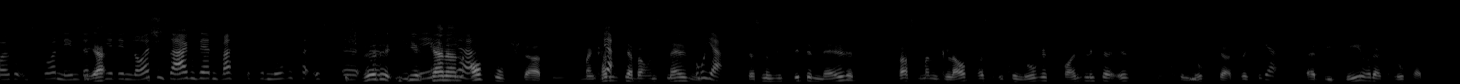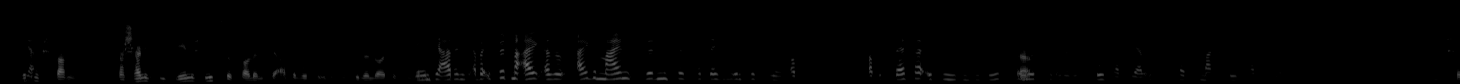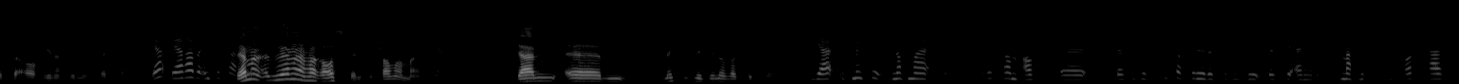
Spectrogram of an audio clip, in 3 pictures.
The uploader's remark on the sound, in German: Die mit den Bidets & der schlechten Tonqualität! Es ist quasi das Prequel aller Prequels...nur halt in ganz geschissener Tonqualität.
